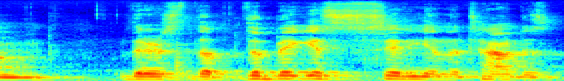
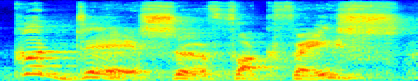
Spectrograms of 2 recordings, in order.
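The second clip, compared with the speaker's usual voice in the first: formal robot butler greeting, higher; polite butler robot; 4 semitones higher, much slower than usual. Retold or imitated. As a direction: announce it like a prim robot butler. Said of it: "my floating robot butler walks up to me, he's like".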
